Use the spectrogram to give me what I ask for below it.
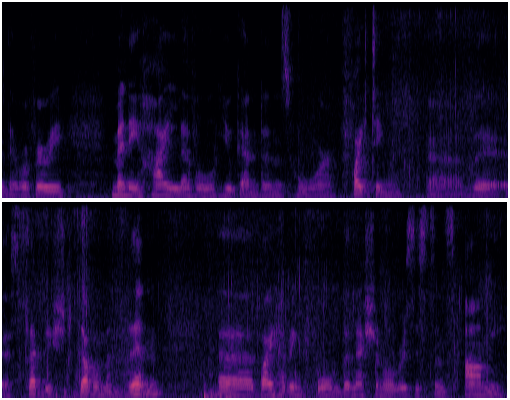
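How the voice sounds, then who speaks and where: A woman's voice: low-pitched, vocal fry, a little hiss or hum, poor audio. A woman from the Netherlands serving as an ambassador, answering interview questions with many hesitant fillers.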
